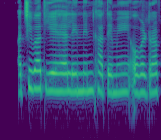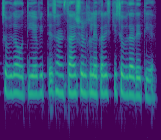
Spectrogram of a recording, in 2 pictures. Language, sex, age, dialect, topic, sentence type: Hindi, female, 18-24, Hindustani Malvi Khadi Boli, banking, statement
